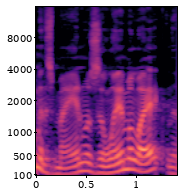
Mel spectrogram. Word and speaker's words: Elimelech: That might be a better way to pronounce that. Elimelech.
